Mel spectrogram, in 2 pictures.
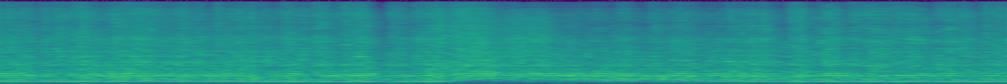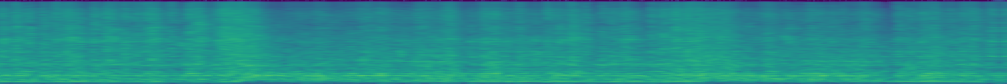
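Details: Third-generation car idling: an uneven, wavering low note that dips every few seconds, lumpy and unsteady; a rough idle.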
